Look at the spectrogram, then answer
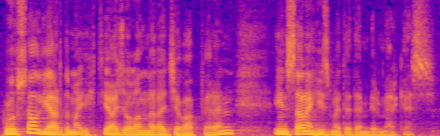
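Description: An actor playing a courteous male clinic doctor in old radio theatre style, formal, measured and reassuring. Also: mid-range voice, expressive, warm tone, breathy edge.

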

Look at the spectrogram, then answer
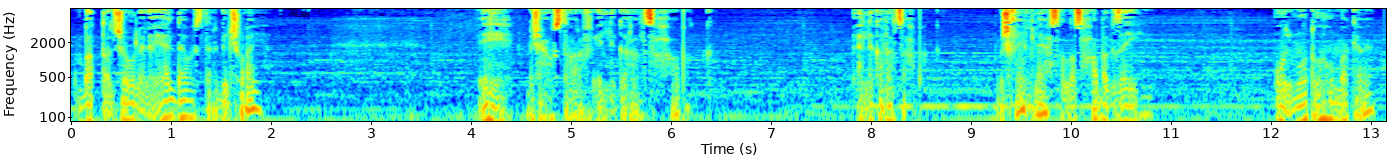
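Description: Stern taunting inner voice in an Egyptian horror tale, as the man voicing it puts it on, hushed and gravelly, low register. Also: expressive, fast, long pauses, over music, full character voice. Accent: Egyptian Arabic. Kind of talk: horror story narration.

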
